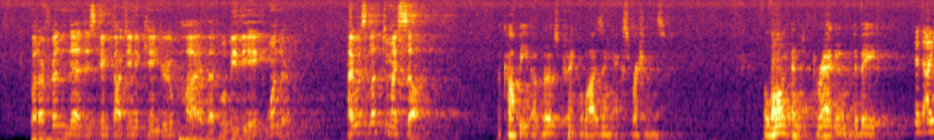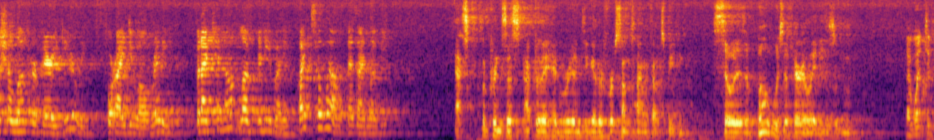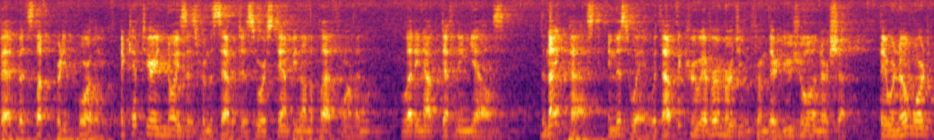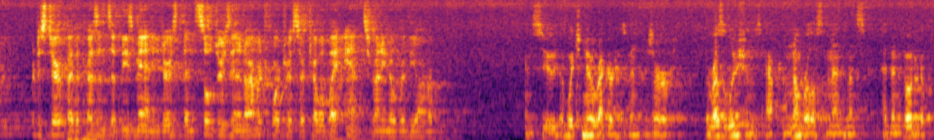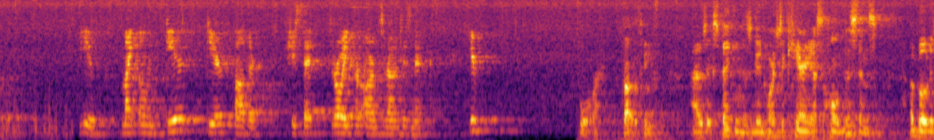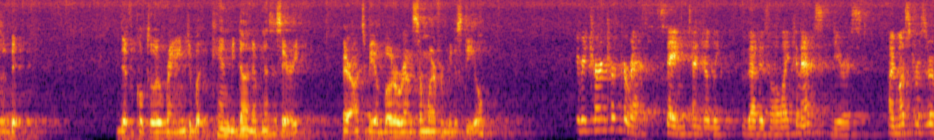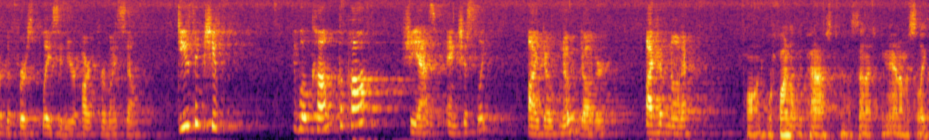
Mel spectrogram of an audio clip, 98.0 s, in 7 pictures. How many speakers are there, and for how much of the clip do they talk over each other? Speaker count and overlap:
four, no overlap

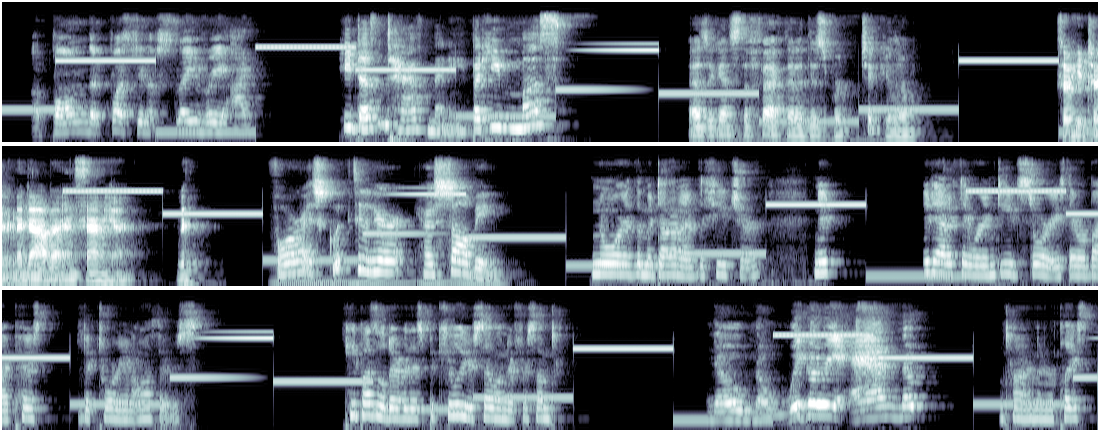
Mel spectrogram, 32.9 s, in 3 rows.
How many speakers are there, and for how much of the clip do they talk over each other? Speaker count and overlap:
six, no overlap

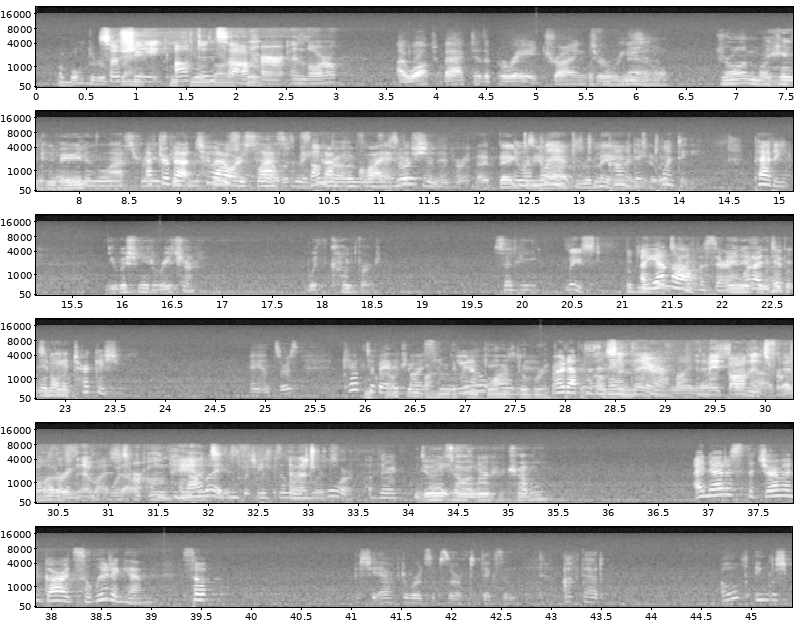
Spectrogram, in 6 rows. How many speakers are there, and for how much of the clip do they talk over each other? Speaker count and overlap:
ten, about 45%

